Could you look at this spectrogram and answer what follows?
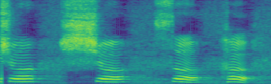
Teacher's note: आ ऊष्म ऊष्म मतलब जिसमें ऊष्मा निकले श श स ह इसमें ऊष्मा यानी गर्म हवा टकरा के मुंह से बाहर आती है इसलिए इसको ऊष्म व्यंजन बोलते हैं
